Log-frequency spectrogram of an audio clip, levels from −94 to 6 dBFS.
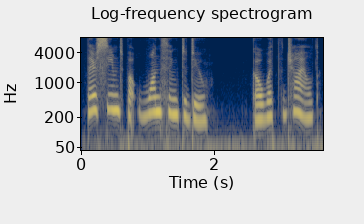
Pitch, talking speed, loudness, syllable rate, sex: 225 Hz, 180 wpm, -20 LUFS, 5.1 syllables/s, female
